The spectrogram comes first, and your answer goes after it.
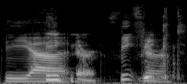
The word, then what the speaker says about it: Fichtner: But the AFC North Offensive Player of the Week was between Randy Fichtner, Fichtner. Sorry, I grew up with a kid named Fichtner that's spelled the same way.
